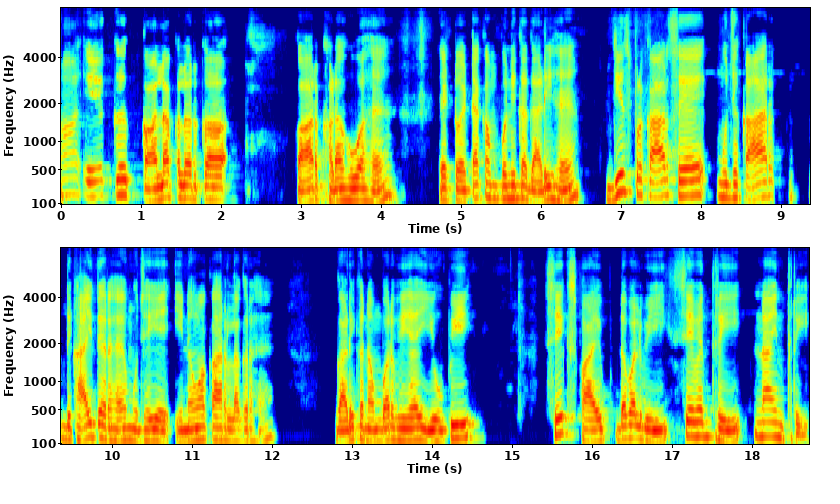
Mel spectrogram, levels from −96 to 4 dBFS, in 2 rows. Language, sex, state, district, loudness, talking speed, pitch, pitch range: Hindi, male, Chhattisgarh, Balrampur, -15 LUFS, 150 wpm, 145 Hz, 125-165 Hz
